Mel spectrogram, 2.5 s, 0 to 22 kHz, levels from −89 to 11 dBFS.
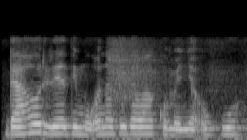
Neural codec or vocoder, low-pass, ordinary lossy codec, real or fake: none; 7.2 kHz; none; real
